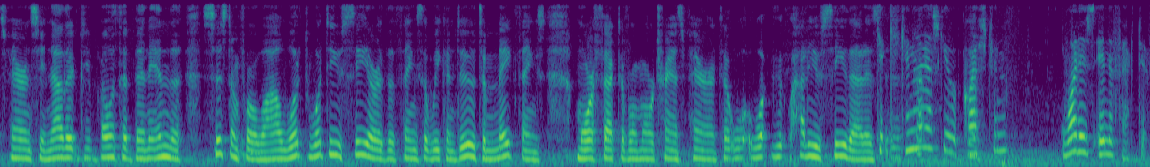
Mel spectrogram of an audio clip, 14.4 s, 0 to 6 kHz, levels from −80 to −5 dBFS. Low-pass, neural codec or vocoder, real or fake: 5.4 kHz; none; real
